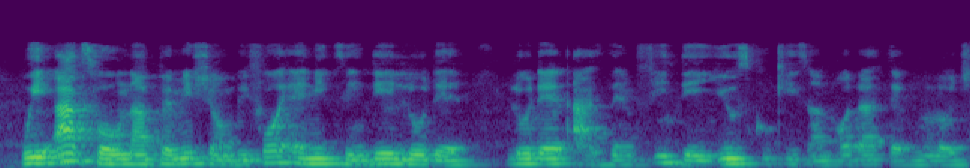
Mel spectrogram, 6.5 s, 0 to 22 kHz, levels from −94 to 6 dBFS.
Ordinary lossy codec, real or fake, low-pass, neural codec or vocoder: none; fake; none; codec, 16 kHz, 6 kbps, DAC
